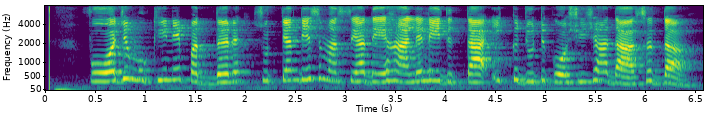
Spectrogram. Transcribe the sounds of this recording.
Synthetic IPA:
pʰɔːd͡ʒmʊkʰiːneːpəd̪əɾsʊʈːjãːd̪iːsəməsjaːd̪eːɦãːleləiːd̪ɪt̪ːaːʔɪkd͡ʒʊʈkoːʃɪʃãːd̪aːsək̚d̪aː

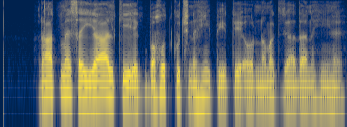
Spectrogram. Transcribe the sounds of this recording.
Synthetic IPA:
ɾaːt̪mẽsɐjːaːlkieːk̚bɐɦʊt̪kʊt͡ʃʰnɐɦĩpiːt̪eʔɔːɾnɐməkzjaːd̪anɐɦĩɦɛː

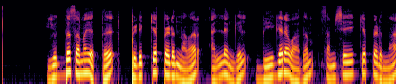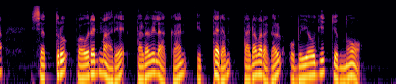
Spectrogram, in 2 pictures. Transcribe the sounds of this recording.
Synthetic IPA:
jud̪ʱːɐsɐmɐjɐt̪ːɨ | piɽikʲːɐpːe̞ɽunːɐʋɐr | ɐlːe̞ŋɡilbʱiːɡɐɾɐʋaːd̪ɐmsɐmɕɐjikʲːɐpːe̞ɽunːɐ | ɕɐt̪rupɐwɾɐnmaːɾe̞ | t̪ɐɽɐʋilaːkːaːn | it̪ːɐɾɐm | t̪ɐɽɐʋɐrɐɣɐɭubɐjo̞ːɡikʲːunːu

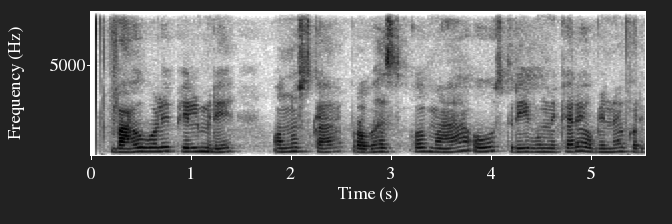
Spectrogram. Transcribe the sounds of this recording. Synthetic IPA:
baɦubɔɭipʰilmɾe | ɔ̰nuskʰapɾɔbʱaskɔmaost̪ɾibʱumikaɾeɔbʱinɔjɔkɔɾit̪

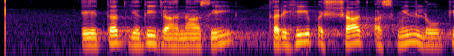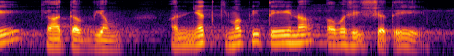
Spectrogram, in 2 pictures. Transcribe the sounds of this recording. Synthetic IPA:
eːt̪ɐt̪jɐd̪id͡ʒaːnaːsit̪ɐɾɦiːpɐʃːaːt̪ɐsminloːkeːɡjãːt̪ɐʋjɐm | ɐnjɐt̪kimɐpit̪eːnɐɐʋɐʃiʃjɐt̪ḛː

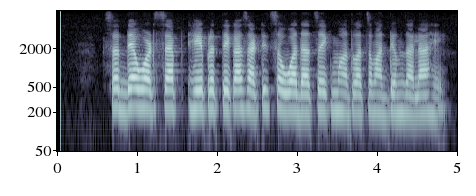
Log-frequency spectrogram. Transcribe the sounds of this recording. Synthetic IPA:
səd̪jaʋəʈsɛpɦepɾət̪jekas̬aʈiːsə̃w̃ʋad̪at͡səekməɦət̪ːʋat͡səmad̪ʱjəmd͡zʱalaaɦe

